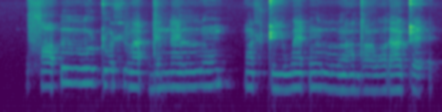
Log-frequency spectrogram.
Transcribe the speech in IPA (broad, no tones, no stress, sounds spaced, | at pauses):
sˤ ɛ ʔ lː u ʈ u ħ v ã ʔ d ɛ m ɾ ɛ̃ lː ũ pː õ ħ ʈ i w ɛ̃ ʔ ũ lː õ dˤ ɯ w ɔ ɾ a ʈ ɛ ʔ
